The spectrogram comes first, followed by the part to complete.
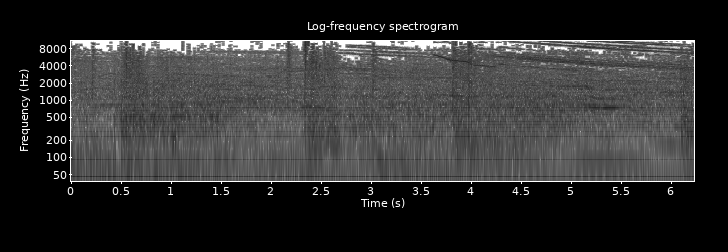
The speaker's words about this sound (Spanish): De noche, fuegos artificiales colorean el cielo.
